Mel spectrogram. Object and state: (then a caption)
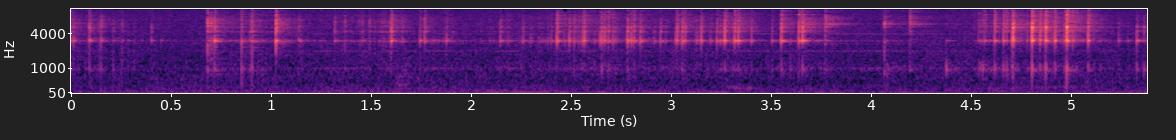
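Plastic goblet. Long light-colored nails and fingertips tap the bowl of a medium, hollow, empty blue plastic goblet with a diamond-textured surface, held up in one hand. The taps are quick, bright, clicky ticks with a faint tone near 3 kHz that dies almost instantly, over a steady low hum.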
